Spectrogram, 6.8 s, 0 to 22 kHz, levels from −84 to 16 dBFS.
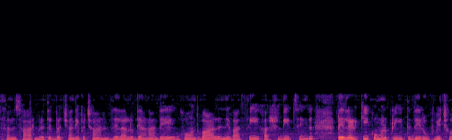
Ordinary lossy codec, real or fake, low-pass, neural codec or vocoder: none; fake; 7.2 kHz; vocoder, 22.05 kHz, 80 mel bands, HiFi-GAN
